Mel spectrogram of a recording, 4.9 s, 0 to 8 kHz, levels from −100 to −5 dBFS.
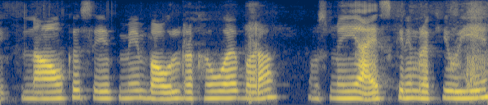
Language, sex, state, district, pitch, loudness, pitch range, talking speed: Hindi, female, Bihar, Vaishali, 200 Hz, -19 LUFS, 190-205 Hz, 195 wpm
